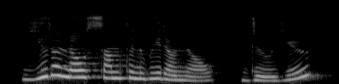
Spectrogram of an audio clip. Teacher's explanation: If we are not confident in what we have just said, our intonation in the tag question will go up.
